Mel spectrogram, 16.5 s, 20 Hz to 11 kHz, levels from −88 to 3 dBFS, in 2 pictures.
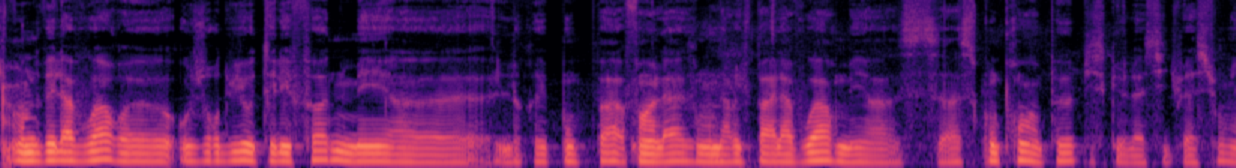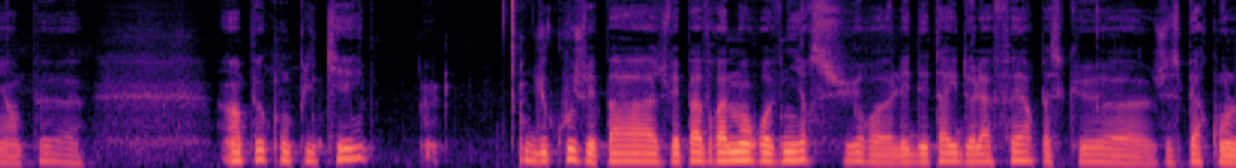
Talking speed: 190 wpm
